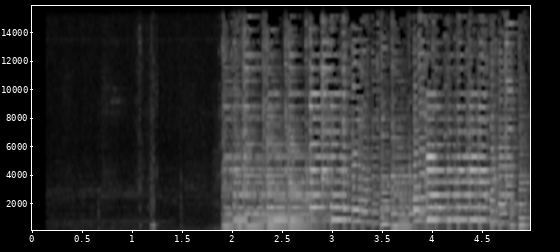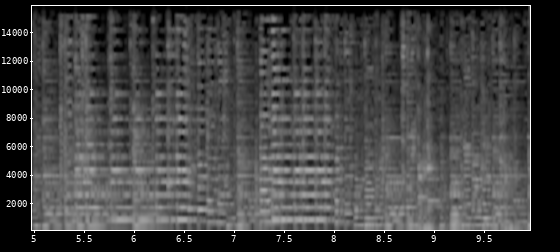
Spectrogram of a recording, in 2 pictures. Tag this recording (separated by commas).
Country, Music, Bluegrass, Mandolin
